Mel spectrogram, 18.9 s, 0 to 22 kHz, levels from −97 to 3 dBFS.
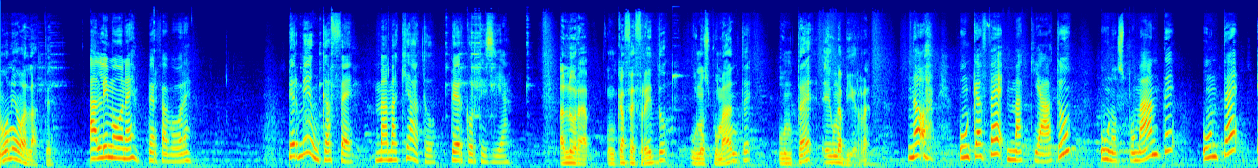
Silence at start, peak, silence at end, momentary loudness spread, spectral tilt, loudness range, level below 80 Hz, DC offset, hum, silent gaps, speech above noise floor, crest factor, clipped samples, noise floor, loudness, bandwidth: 0 s; -8 dBFS; 0 s; 14 LU; -5.5 dB/octave; 5 LU; -56 dBFS; under 0.1%; none; none; 33 dB; 18 dB; under 0.1%; -57 dBFS; -25 LUFS; 17 kHz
